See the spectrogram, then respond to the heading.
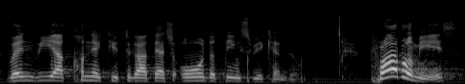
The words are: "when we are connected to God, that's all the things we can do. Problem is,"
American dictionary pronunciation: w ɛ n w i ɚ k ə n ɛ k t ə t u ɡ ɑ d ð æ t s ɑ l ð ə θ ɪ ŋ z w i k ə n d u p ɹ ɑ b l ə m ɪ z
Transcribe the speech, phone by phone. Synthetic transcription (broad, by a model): w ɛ n w i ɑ k ə n ɛ k t ə t u ɡ ɑ d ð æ t s ɑ l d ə t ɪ ŋ s w i k ə n d u p ɹ ɑ b l ə m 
